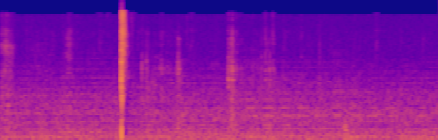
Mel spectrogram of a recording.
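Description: Plastic screw cap of a carbonated Fanta bottle being twisted open, with one sharp click about a second in as the seal breaks. Faint background music underneath.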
